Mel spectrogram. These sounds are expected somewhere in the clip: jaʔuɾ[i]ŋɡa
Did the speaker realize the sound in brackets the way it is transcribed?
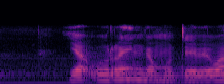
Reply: no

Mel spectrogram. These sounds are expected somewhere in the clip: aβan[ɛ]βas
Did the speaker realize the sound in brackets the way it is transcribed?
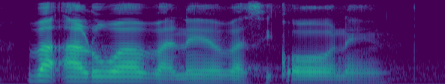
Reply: yes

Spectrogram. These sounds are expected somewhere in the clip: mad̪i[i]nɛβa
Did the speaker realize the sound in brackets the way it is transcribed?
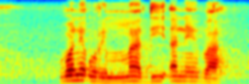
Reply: no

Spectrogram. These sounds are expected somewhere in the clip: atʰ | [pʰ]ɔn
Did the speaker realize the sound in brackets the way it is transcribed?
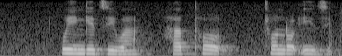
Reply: no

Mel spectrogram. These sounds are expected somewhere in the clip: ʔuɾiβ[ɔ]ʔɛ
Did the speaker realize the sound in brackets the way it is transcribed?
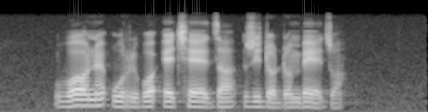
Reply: yes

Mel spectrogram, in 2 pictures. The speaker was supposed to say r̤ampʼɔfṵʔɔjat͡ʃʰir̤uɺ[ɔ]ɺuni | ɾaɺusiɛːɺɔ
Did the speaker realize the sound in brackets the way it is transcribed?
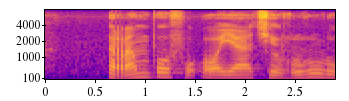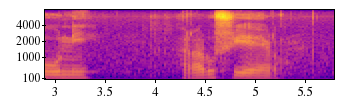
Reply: no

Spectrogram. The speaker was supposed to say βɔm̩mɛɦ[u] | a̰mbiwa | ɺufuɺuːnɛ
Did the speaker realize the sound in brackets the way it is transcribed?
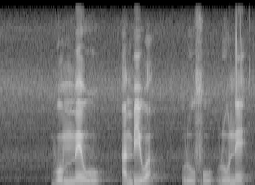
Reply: yes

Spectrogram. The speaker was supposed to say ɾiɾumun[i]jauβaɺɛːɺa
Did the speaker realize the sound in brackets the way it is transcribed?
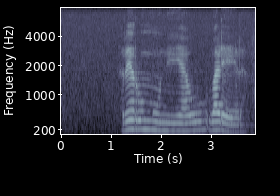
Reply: yes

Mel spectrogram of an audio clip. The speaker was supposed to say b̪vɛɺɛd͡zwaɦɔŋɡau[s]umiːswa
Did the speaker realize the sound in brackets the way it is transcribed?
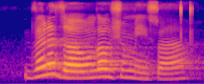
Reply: no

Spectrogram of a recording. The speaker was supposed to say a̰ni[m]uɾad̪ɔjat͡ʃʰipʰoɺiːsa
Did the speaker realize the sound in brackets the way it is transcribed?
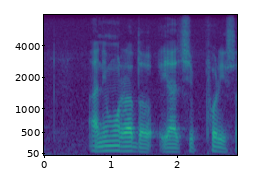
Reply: yes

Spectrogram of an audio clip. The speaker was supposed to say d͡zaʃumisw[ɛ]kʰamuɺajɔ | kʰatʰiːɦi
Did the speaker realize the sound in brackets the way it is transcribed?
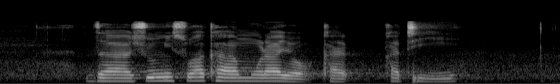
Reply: no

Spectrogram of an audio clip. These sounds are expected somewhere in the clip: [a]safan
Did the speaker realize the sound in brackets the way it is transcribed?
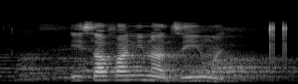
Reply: no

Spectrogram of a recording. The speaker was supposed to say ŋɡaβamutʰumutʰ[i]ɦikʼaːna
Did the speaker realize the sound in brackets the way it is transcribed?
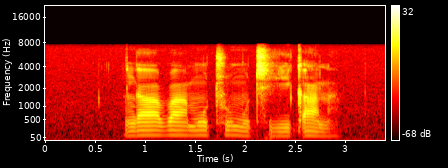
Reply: yes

